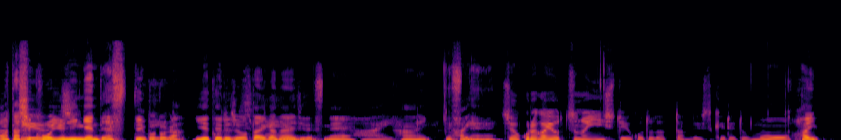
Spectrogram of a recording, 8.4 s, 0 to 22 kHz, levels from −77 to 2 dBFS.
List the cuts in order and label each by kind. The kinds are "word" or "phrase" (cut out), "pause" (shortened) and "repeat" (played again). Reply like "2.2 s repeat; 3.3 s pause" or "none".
4.4 s pause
